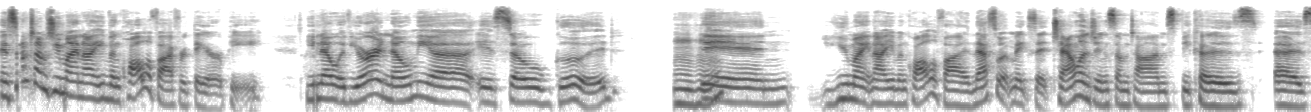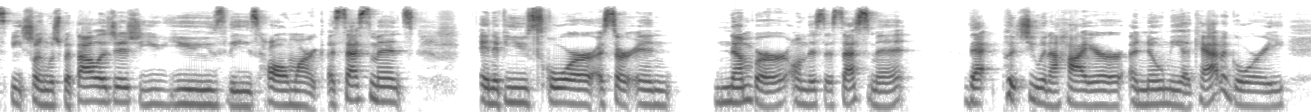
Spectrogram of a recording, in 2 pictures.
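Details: Adult woman speaking; normal speech.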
